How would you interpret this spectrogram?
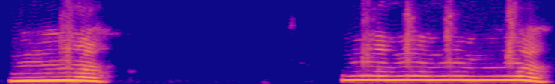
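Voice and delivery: high little smacking kisses. Real, not acted. Kissing her own hurt wrists, high smacking kisses.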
